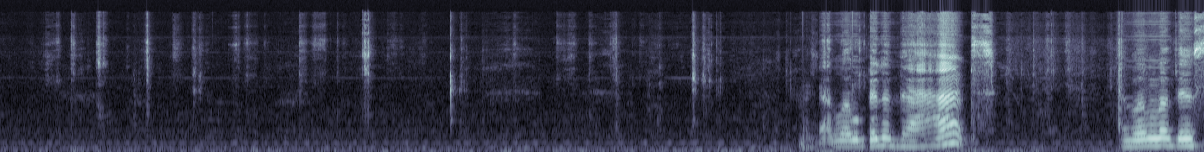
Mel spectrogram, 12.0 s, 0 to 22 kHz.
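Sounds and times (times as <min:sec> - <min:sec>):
playing card tearing: 0:00.6 - 0:03.9.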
